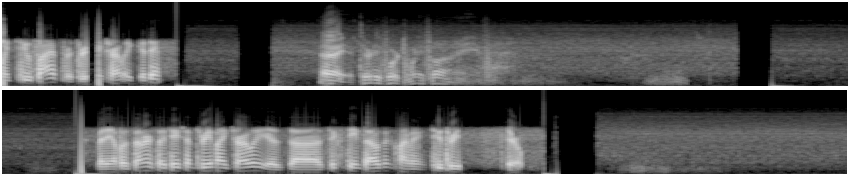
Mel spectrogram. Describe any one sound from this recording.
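An aircraft engine drones steadily.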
